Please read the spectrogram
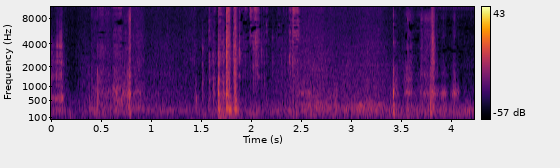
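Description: USB cable plugs being pushed into a console-mounted USB charging socket: a series of short plastic clicks and light rattles as the plugs seat and the cables knock about, the clearest clicks nearly halfway through.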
